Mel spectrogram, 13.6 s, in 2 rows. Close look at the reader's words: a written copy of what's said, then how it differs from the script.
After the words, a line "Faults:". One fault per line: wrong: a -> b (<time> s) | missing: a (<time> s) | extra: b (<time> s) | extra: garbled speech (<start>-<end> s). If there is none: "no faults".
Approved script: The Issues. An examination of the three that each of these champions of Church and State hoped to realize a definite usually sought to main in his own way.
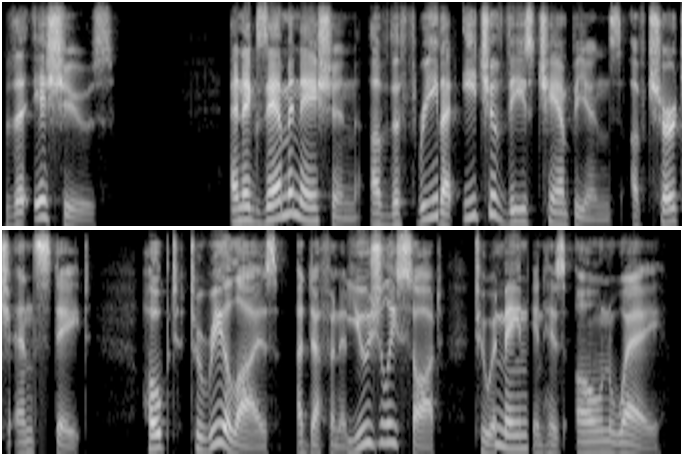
The Issues. An examination of the three that each of these champions of Church and State hoped to realize a definite usually sought to main in his own way.
Faults:
no faults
